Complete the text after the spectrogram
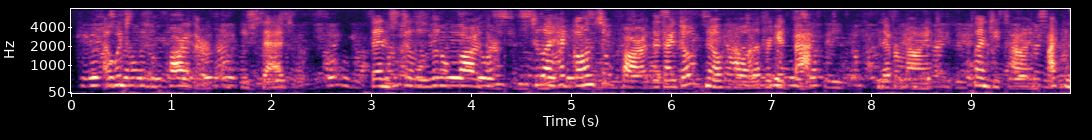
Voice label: female synth conv sim; SiSEC10; underdetermined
